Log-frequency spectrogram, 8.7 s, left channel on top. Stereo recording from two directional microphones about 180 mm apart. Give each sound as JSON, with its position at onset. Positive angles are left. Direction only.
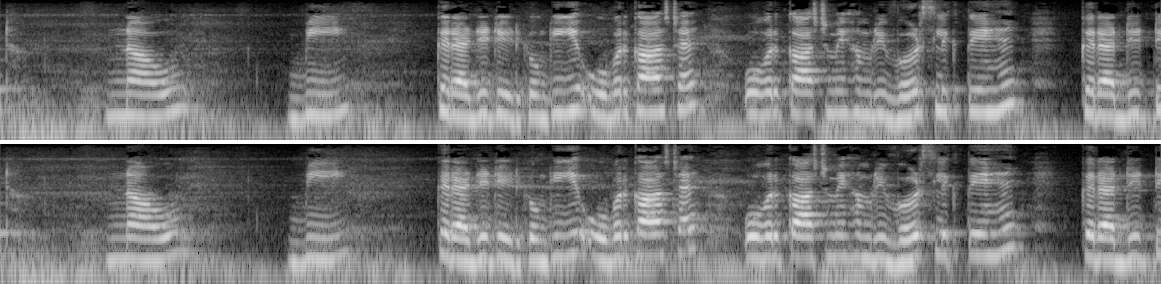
{"t": 0.9, "sound": "a woman's voice", "side_deg": 50}
{"t": 2.2, "sound": "a woman's voice", "side_deg": 45}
